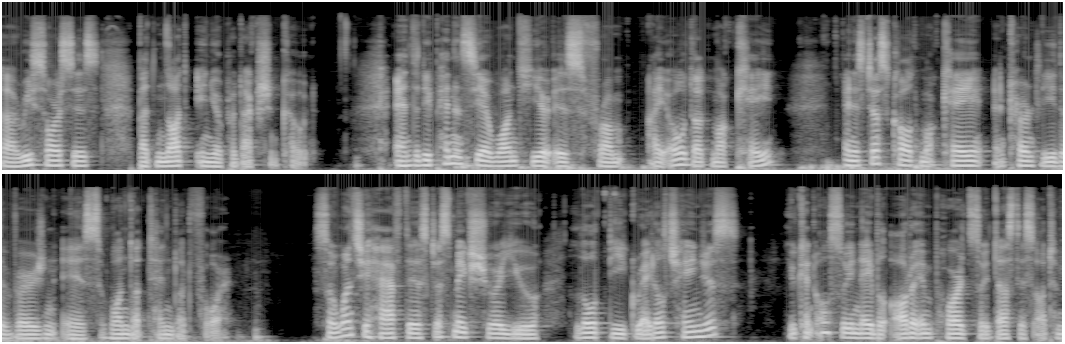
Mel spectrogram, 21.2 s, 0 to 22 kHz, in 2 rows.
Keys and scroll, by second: 13.9 ctrl+s, 16.9 ctrl+shift+o.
